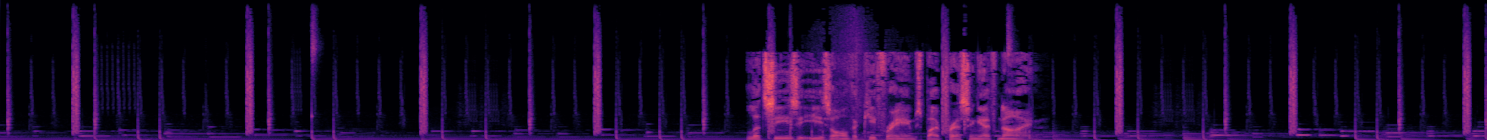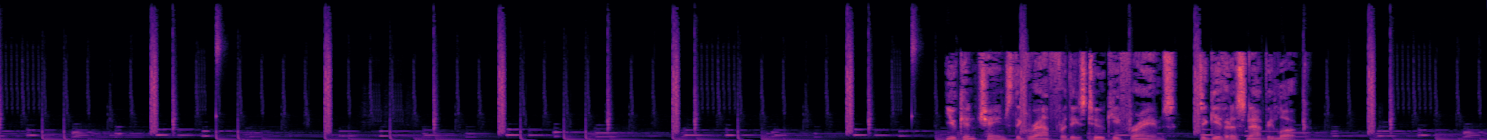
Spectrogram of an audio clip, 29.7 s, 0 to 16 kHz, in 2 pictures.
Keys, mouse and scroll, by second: 2.4 space, 5.4 click, 7.1 u, 7.8-8.7 drag, 9.4 F9, 11.4-12.3 click, 12.1 space, 14.7 space, 15.3-16.6 drag, 20.2 space, 23.1 space, 24.2-25.4 drag, 28.0-29.7 drag.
